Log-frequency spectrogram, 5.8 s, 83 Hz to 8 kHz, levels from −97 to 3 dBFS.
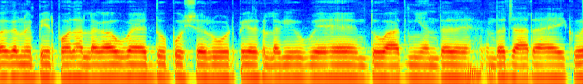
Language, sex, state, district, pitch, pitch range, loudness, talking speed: Hindi, male, Bihar, West Champaran, 120 Hz, 120-125 Hz, -14 LUFS, 235 wpm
